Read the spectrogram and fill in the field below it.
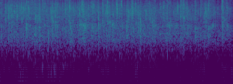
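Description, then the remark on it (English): An audience at Door Creek claps steadily during a sermon for several seconds, a dense, even patter of many hands at a fairly soft level, with no voices rising above it. “I was getting ready to get on you because last night they clapped right away when I said that.”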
